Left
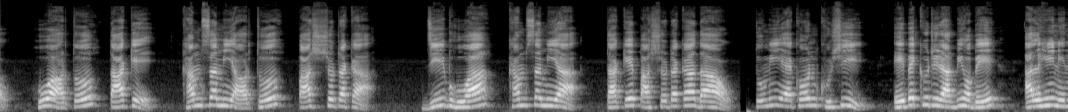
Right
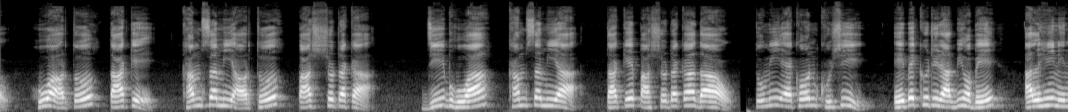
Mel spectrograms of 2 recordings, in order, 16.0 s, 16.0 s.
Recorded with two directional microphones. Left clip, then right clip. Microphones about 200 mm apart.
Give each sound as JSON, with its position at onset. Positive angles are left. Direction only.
{"t": 0.5, "sound": "speech", "side_deg": -5}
